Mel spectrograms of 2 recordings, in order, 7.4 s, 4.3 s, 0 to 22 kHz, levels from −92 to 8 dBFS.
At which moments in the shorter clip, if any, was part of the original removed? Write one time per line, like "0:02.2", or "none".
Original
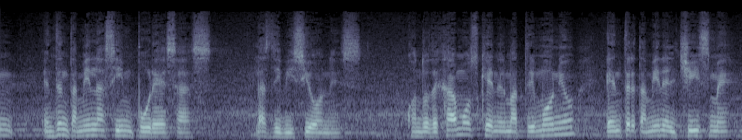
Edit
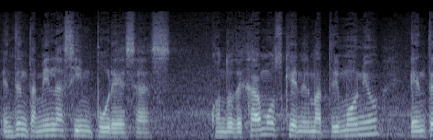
0:02.1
